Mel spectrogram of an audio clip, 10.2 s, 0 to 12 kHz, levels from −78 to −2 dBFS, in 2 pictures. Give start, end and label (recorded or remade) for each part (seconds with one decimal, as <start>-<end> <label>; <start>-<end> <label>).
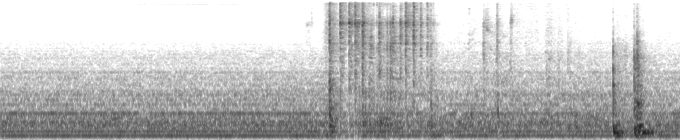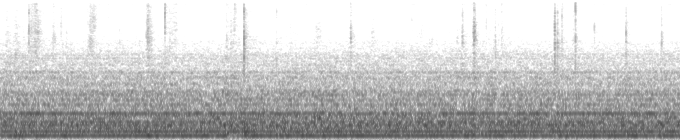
0.0-2.9 recorded; 2.9-5.0 remade; 5.0-7.0 recorded; 7.0-8.1 remade; 8.1-10.2 recorded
